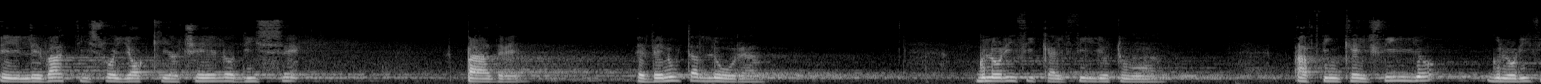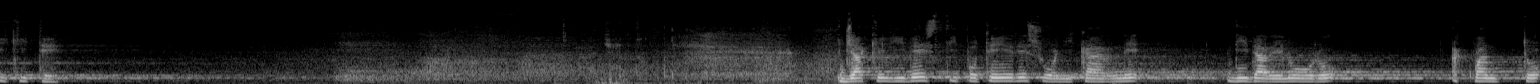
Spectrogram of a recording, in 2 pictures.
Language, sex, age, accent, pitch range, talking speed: Italian, male, 50-69, native, 145-165 Hz, 65 wpm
